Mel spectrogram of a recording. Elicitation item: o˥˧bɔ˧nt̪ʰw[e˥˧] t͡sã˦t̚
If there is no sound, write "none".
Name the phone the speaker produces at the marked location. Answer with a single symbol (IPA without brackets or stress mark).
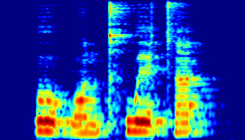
e˥˧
